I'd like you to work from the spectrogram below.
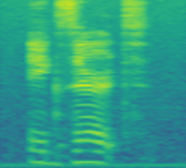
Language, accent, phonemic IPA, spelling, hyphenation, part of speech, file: English, US, /ɪɡˈzɝt/, exert, exert, verb, En-us-exert.ogg
- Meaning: 1. To make use of, to apply, especially of something nonmaterial; to bring to bear 2. To put in vigorous action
